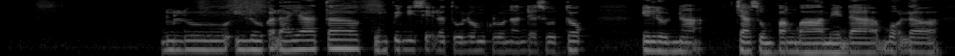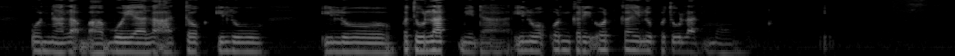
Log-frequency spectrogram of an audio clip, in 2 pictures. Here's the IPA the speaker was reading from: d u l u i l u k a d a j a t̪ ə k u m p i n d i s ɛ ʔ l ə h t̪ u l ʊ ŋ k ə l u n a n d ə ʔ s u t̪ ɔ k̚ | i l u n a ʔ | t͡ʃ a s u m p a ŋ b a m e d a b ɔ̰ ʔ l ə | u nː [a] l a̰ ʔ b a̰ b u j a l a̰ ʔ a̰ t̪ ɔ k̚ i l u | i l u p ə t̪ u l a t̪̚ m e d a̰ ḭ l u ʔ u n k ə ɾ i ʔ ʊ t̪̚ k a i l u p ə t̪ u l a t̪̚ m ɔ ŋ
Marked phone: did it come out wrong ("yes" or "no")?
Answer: no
